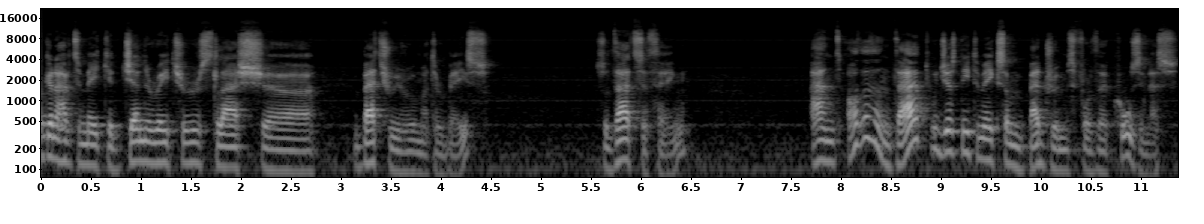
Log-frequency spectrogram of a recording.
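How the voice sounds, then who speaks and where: At a moderate pace and with a non-native accent, the speaker makes very wide pitch swings, big swings in loudness and long, frequent pauses. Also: man. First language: not English. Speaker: game streamer. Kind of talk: live gameplay stream chat. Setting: live stream with chat.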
